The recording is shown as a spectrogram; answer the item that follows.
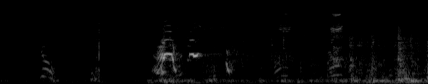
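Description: A dog giving a handful of short, high-pitched yelps and whines, the loudest pair a little before two seconds in.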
